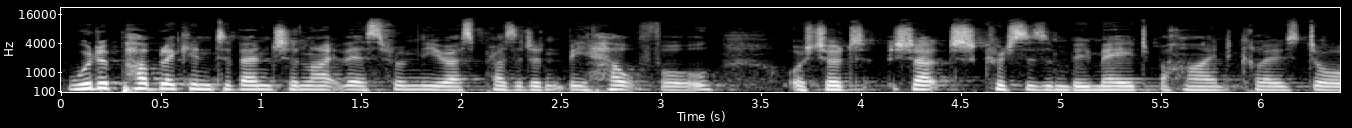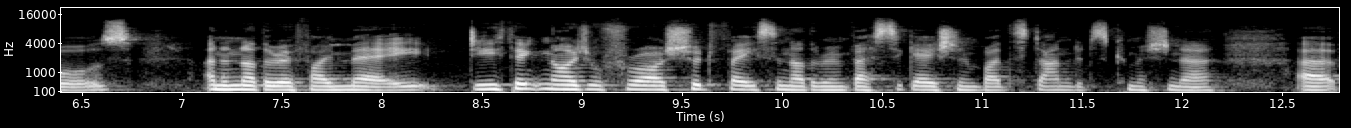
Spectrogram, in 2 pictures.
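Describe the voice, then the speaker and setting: A woman's voice: fairly low pitch, fairly even intonation, a little fast, darkish tone. A woman journalist, putting formal questions at a press conference.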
